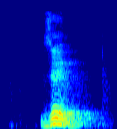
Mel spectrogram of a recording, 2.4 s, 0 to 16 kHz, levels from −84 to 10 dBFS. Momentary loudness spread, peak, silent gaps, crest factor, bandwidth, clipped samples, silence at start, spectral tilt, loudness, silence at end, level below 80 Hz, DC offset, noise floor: 21 LU; -8 dBFS; none; 20 dB; 11.5 kHz; under 0.1%; 0.8 s; -8 dB/octave; -24 LUFS; 0.55 s; -62 dBFS; under 0.1%; -78 dBFS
